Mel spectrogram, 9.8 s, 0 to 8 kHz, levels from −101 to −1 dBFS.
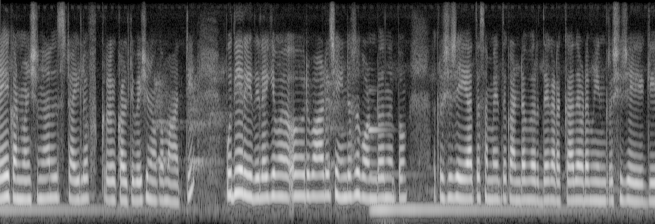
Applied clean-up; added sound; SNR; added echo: none; Marimba, xylophone; 16 dB; none.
